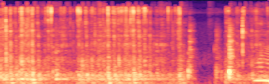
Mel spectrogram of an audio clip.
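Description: Home sewing machine stitching a square around Velcro on a fabric scissors holder, a rapid mechanical whirring chatter that stops briefly, then a few single stitches resume near the end.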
